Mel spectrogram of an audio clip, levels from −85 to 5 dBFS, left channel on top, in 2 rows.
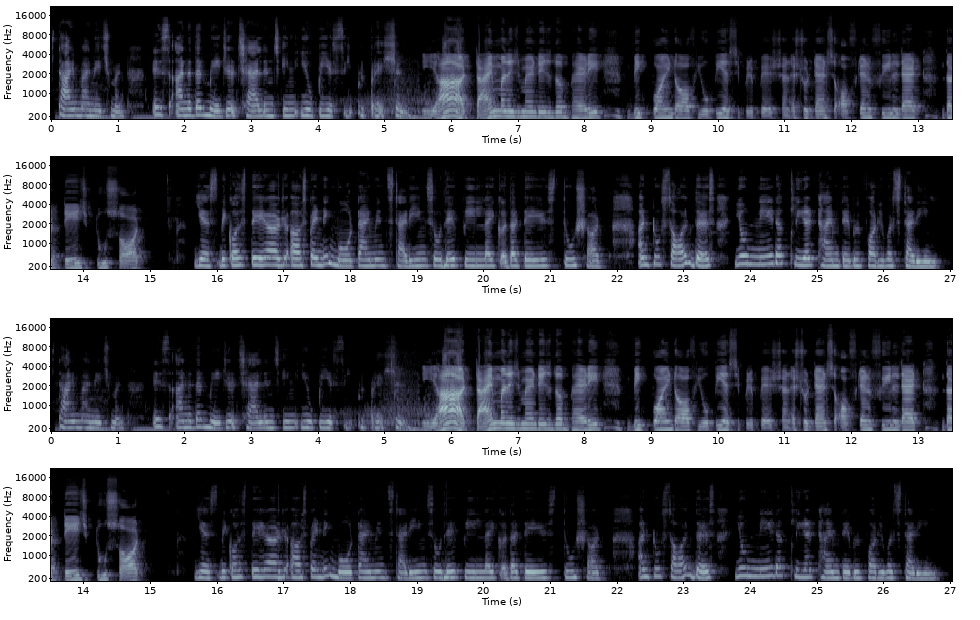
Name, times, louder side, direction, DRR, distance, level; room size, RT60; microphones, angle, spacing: voice 1, 0.1-5.4 15.7-26.8, left 2 dB, 55° left, 0.4 m, -33 dB
voice 2, 1.2-1.6 4.7-14.8, right 3 dB, 15° right, 0.7 m, -33 dB
sound 1, 16.9-17.3 19.4-19.7, right 1 dB, 15° left, 1.2 m, -38 dB
13.0 x 8.8 x 2.3 m
head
